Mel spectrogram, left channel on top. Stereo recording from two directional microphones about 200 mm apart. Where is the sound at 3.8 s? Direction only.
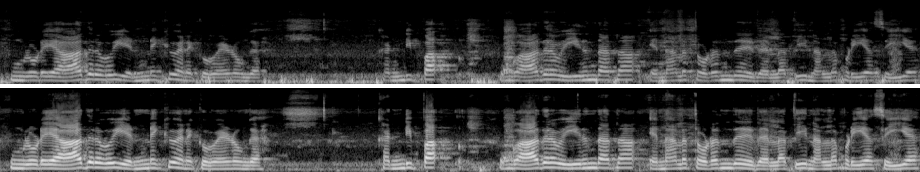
30° right (ahead or behind).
